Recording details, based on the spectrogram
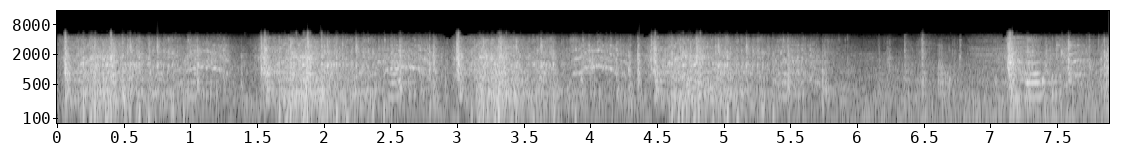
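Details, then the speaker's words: Briggs & Stratton Quantum 5.5 HP pressure washer engine, about 3 hours use, carburetor cleaned and new plug: repeated uneven pull-start bursts that die without catching; cranks but will not start. "and there you have it it will not start"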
